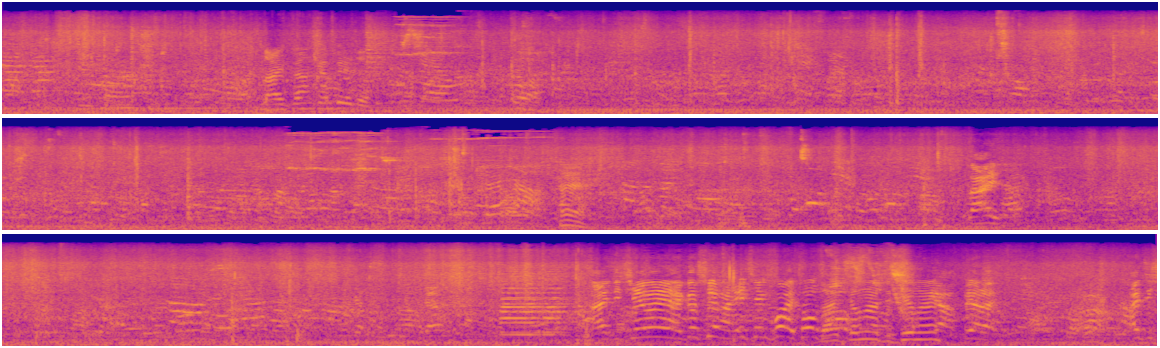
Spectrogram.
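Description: A busy crowd chatters throughout.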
